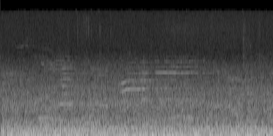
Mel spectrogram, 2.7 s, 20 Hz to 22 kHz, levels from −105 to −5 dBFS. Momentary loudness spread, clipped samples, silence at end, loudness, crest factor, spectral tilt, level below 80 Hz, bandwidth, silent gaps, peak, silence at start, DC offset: 1 LU; under 0.1%; 0 s; -44 LUFS; 12 dB; -6.5 dB/octave; -44 dBFS; 16.5 kHz; none; -28 dBFS; 0 s; under 0.1%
